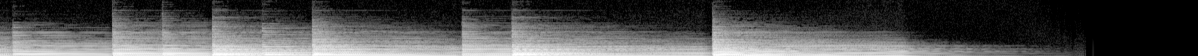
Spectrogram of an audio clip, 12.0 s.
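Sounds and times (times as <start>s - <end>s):
tin piano: 0.0s - 9.4s.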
